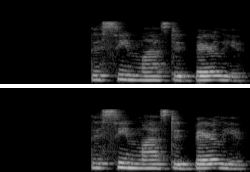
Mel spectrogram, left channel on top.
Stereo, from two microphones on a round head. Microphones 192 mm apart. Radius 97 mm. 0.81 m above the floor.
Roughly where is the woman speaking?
Centre.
